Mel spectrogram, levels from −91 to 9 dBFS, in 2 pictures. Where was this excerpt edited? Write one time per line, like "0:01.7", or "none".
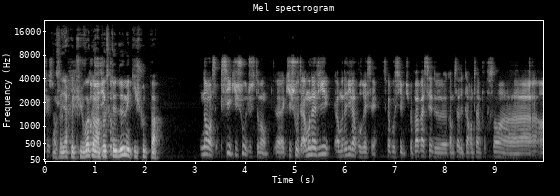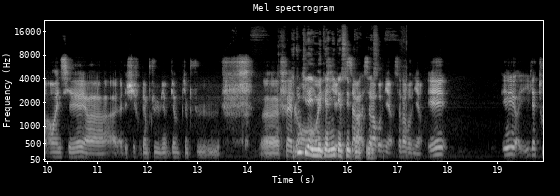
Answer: none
